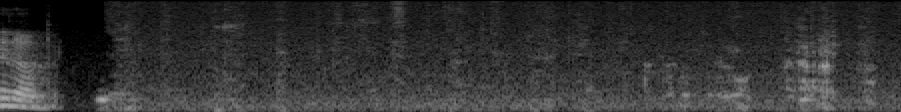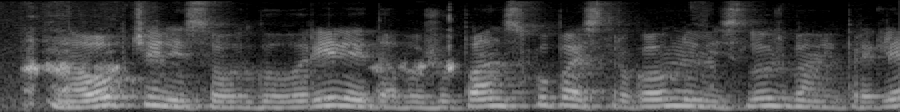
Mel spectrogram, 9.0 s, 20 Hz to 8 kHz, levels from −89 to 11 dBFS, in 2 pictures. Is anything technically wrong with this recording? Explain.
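Yes. There are three kinds of fault in this speech.

Computer activity noise runs through the whole clip. When the processor, graphics card or mouse changes its load, the current it draws disturbs the ground that the audio circuit shares with it. That disturbance is heard here as a faint buzzy pulsing at around 100 Hz, roughly 40 dB below the speech. It follows the computer's activity rather than the talker, so it is there in the gaps as well.

Speech suppressed in double talk occurs from 0.0 to 0.56 s, briefly from 5.09 to 5.17 s, from 5.41 to 7.94 s, and from 8.11 s to the end. When both sides talk at once, the echo canceller likely cannot tell this talker from the far-end echo and turns everything down. The voice dips by up to around 20 dB at the start and in the long middle stretch, by only a few dB at 5.1 s, and by roughly 15 dB at the end, thinning or breaking up in pieces.

Echo leak occurs at 8.05 to 8.1 s. 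With the other side on a loudspeaker, its echo canceller likely missed part of what its microphone picked up and sent it back. The result is a brief, faint scrap of the voice repeating about 275 ms late, some 25 dB below the speech, within the call's band that stops at 8 kHz.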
